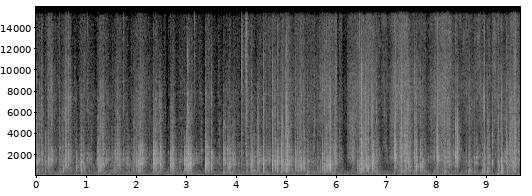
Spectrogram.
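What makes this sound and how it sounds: Long nails on both hands scratch across the back pockets of worn, light-blue ripped denim jeans, rubbing the thick fabric. It makes a continuous run of dense, rasping, crinkly scrapes with a bright, hissy texture and little low end. The strokes swell and fade in quick overlapping bursts.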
